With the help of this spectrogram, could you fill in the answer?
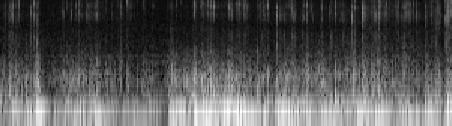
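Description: An amethyst chip bracelet on gold wire is held in both hands against the microphone while long nails scratch and tap the stone chips and wire. Soft, quick clicks and rustling patter ride over a deep low rumble from the handling. The rumble grows louder partway through.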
